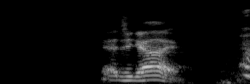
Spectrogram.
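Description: A young man makes a short wailing sound, close up.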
